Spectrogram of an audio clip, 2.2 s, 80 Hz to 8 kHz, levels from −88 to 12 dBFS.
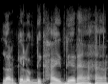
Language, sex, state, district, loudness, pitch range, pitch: Hindi, male, Bihar, Patna, -14 LUFS, 115-125 Hz, 120 Hz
